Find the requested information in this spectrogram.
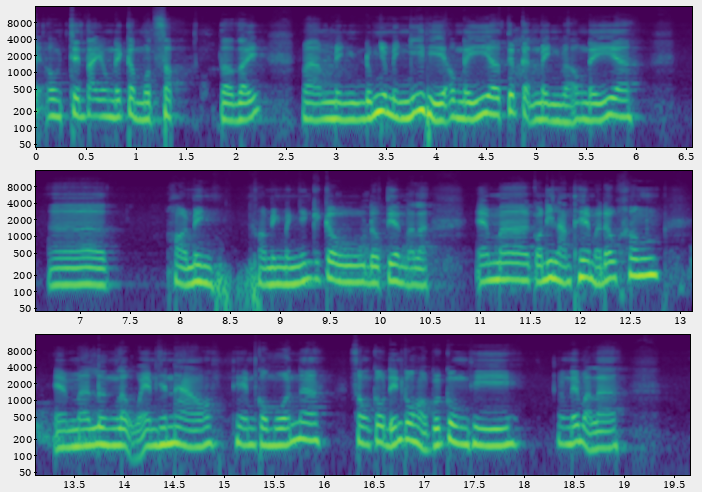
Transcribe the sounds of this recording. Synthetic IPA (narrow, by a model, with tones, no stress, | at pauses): ʔə˧wŋ͡mt͡ɕe˧nt̪a˧jʔə˧wŋ͡mnɗə˨˦jkə˨˩mːo˨˩t̚sə˨˩p̚ | t̪əː˧˩zə˨˦jvaː˨˩mï˨˩ŋ̟ɗʊ˨˦wŋ͡mɲɨ˧mï˨˩ŋ̟ŋḭ˧˥t̪ʰi˨˩ʔə˧wŋ͡mʔə˨˦jːt̪i˦˥əp̚kə̰˧˨nmï˨˩ŋ̟vaː˨˩ʔə˧wŋ͡mɗə˨˦jəː˧ | ʔəː˨˩ | hɔ˧˩jmï˨˩ŋ̟hɔ˧˩jmi˨˩ŋma̟˨˩ɲɨ̰˧˥ŋkaː˨˦jkə˧wɗə˨˩wt̪i˧ənɓaː˧˩wlaː˨˩ʔɛ˧mʔːkɔ˨˦ɗi˧laː˨˩mt̪ʰe˧mʔəː˧˩ɗə˧wxə˧wŋ͡mʔɛ˧mː˧lɨ˧əŋlə̰˧˨wʔʔɛ˧mjt̪ʰe˦naː˨˩wt̪ʰi˨˩ʔɛ˧mkɔ˨˦mu˨˦ənː˧ | sa˧wŋ͡mkə˧wɗe˨˦nkə˧whɔ˧˩jku˨˦əjkʊ˨˩ŋ͡mt̪ʰi˨˩ | ʔə˧wŋ͡mɗə˨˦jɓa̰ː˧˩wlaː˨˩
